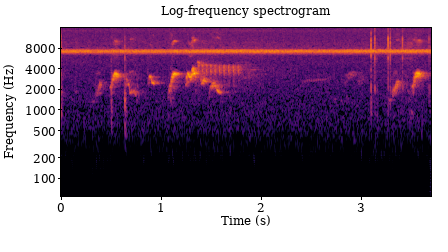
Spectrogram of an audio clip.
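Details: Red-whiskered bulbul singing during a bird-trapping session on 15/10/2018: short, clear whistled phrases that rise and fall at about 0.5, 1.1–1.5 and 3.5 seconds, over a steady high-pitched whine that runs throughout.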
